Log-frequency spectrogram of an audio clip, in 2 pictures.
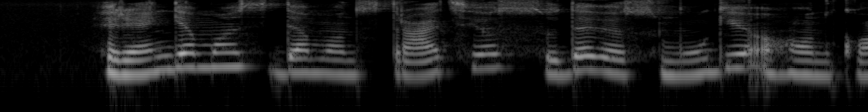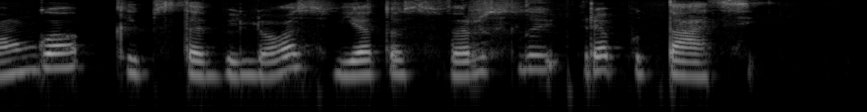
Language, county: Lithuanian, Klaipėda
